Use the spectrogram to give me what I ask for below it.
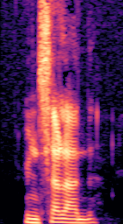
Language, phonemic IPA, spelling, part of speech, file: French, /sa.lad/, salade, noun, Fr-salade.ogg
- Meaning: 1. salad (raw vegetables in general) 2. salad (a serving of raw vegetables) 3. bullshit, nonsense 4. sallet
